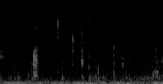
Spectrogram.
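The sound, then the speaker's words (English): A big gulp of water: a quick series of wet, clicky swallowing sounds over a low steady rumble, with no talking. “But, damn, that was a big-ass gulp.”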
